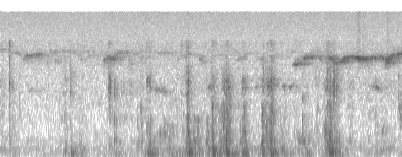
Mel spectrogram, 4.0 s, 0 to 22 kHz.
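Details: At a common kestrel nest in Théding, France, on 25 June 2023, prey is tugged during feeding; heavy scrabbling and tapping dominate, with thin high whistles rising near the end.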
